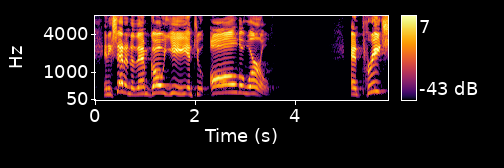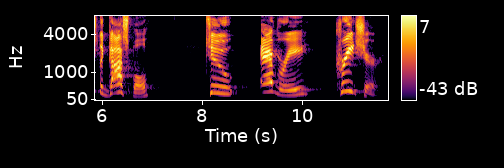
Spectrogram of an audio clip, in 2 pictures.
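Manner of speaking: slow, deliberate, broken reading. Speaker reading a Bible verse aloud to listeners, very slow, deliberate reading. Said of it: "I'm reading that slow on purpose".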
